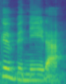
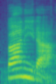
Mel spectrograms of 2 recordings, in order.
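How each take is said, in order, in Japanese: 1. その単語は v の音で始まります。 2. その単語は b の音で始まります。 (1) "V から始まるので、しっかり唇にうー歯を置いて" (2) "バニラではなく"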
